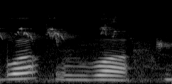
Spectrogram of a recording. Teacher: व जब हम बोल रहे हैं तो हमारे जो ऊपर वाले दांत हैं हमारे ओठ को स्पर्श कर रहे हैं और हमारे ओठों का भी आकार कुछ परिवर्तन व। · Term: दंतोष्ठ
